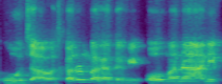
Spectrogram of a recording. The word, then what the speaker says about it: ओम: ठीक, त्यामुळे ओमचा उच्चार करत असताना आता ओम मध्ये काय ओ एम नाही, इंग्लिश अल्फाबेट ओ आणि म असा उच्चार नाही करायचा. ओ आणि म, ओम असा उच्चारण नाही करायचा. अ उ आणि म, ओम, अ ओम, उचा उच्चार करताना बरेच जण ओ म्हणतात, तसं नाही.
